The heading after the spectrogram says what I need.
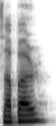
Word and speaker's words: Sabr: I am the host of Sabr Path. That's pronounced Sabr, like if it was spelled with a U, but I spell with an A because that's how we spell it.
